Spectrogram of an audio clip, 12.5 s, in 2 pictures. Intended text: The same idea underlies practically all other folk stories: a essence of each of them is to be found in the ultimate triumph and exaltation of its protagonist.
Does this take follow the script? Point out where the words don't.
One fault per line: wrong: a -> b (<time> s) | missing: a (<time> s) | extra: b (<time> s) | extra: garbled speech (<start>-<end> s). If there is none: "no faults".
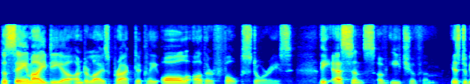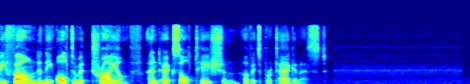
wrong: a -> the (4.3 s)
